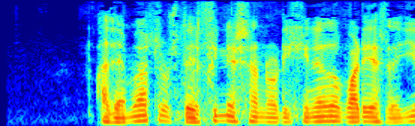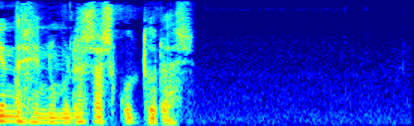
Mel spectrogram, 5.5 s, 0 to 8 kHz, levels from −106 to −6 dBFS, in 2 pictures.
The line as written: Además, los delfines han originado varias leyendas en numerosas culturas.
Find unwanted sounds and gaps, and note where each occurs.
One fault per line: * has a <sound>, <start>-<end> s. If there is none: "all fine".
all fine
